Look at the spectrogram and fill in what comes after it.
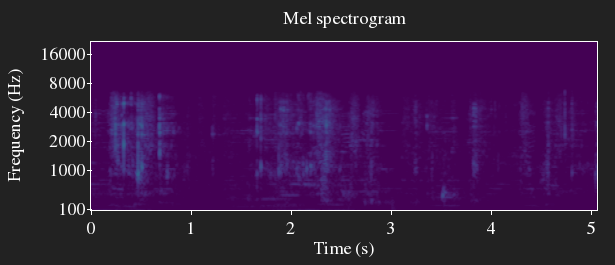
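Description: Faint close-up eating sounds of semolina swallow and ogbono soup being eaten by hand: soft chewing with scattered wet mouth smacks and clicks, over a low steady hum.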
